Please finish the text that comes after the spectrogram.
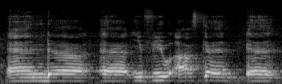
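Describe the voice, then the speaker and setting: High-voiced Indian man giving a lecture. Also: level tone, slow, dark tone. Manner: chatty, conversational, many restarts and fillers. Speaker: seminar presenter. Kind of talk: church seminar lecture.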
